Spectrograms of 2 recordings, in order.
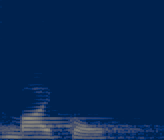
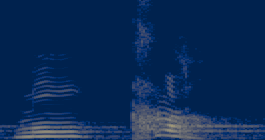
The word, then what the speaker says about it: Michal: I had always heard it as Michal. The Hebrew pronunciation is actually Michal. Did y'all get that?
